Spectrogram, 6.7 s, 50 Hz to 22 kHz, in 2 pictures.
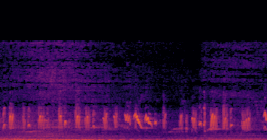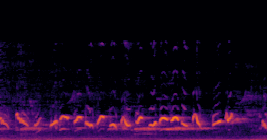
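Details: Male Javan grey-throated white-eye, endemic to Java's montane forests above 1,500 m, singing a fast run of high chirps that turns into loud, rapidly repeated warbling whistles with swooping, rising and falling notes.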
